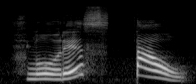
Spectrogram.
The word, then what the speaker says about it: florestal: Na palavra florestal, parece muito com a palavra floresta, mas a ênfase veio para o tal, florestal.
